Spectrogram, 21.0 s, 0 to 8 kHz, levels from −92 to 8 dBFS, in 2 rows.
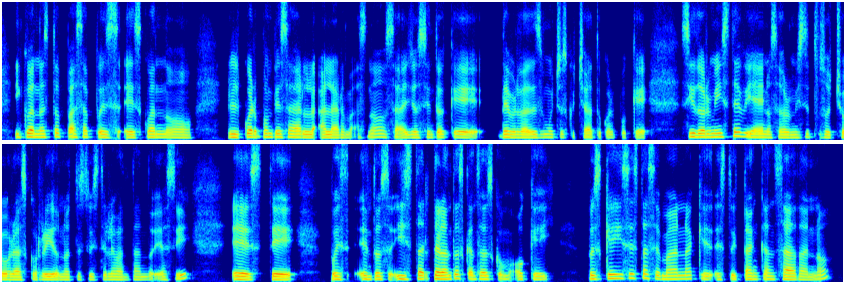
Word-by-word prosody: Y 180 - -3
cuando 190 -1 +6
esto 185 +3 -2
pasa, 185 -2 -1
pues, 170 -2 -2
es 160 -1 -1
cuando 165 -3 -1 0.4
el 180 -2 +2
cuerpo 195 -1 +3
empieza 185 -2 +2
al 170 -1 +3
alarmas, 160 0 -2
¿no? 190 +1 -4
O - - -6
sea, 175 - -2
yo 165 +1 -1
siento 160 - -4
que 170 - 0 0.2
de 175 -1 +2
verdad 165 -1 +2
es 170 0 -2
mucho 180 +1 -6
escuchar - - -5
a - - -4
tu - - -12
cuerpo - - -9
que - - -5 0.4
si 205 - +2
dormiste 195 +4 +3
bien, 85 - +1
o - - -3
sea, 155 - -4
dormiste 160 +3 -3
tus 170 -2 -15
8 160 0 -1
horas, 160 -1 0
corrido, 160 -2 +1
no 155 -1 -4
te 160 +2 -11
estuviste 160 0 -6
levantando 160 0 -4
y - - -3
así, 210 +9 -3 0.5
este, 165 - +5 0.4
pues, 180 -1 0
entonces, 180 -1 0
y 195 - +4
esta, 190 +1 +3
te 200 +1 +4
levantas 195 +4 +5
cansado 185 0 +1
es 185 -1 -2
como 190 -1 -4
okey, 175 0 -4 0.4
¿pues, 195 -1 +1
qué 225 +4 +4
hice 225 +1 +2
esta 240 0 -1
semana, 195 0 -1
que 185 -4 -4
estoy 165 0 -4
tan 180 0 -1
cansada, 175 -4 +1
no? 220 - -5
175 Hz, 180 wpm, -25 LUFS, 165-195 Hz, 0.5 s, cuando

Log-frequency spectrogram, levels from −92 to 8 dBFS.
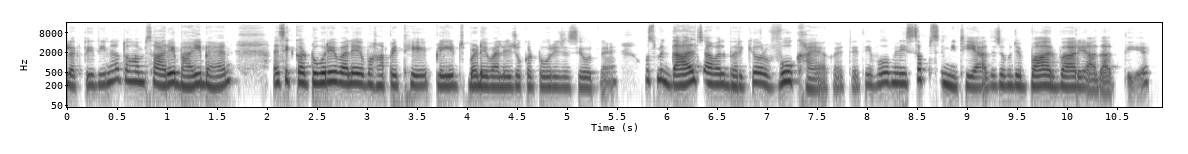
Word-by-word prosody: लगती 205 0 -3
थी 215 +2 -5
ना, 270 +5 -1
तो 290 -2 -4
हम 260 -1 +1
सारे 225 +2 +5
भाई-बहन 205 +2 0 0.4
ऐसे 240 +5 0
कटोरे 240 +1 +6
वाले 230 -1 +5
वहाँ 200 -1 -3
पे 205 - -1
थे, 200 -1 0
प्लेट्स 195 0 0
बड़े 190 0 +2
वाले 185 0 -2
जो 190 - -5
कटोरे 180 -1 -6
जैसे 180 0 -9
होते 170 +5 -8
हैं, 245 +2 -13 0.3
उसमें 285 -2 -1
दाल-चावल 220 +1 +4
भर 185 - -2
के 250 - +2
और 235 -2 +2
वो 260 +2 +6
खाया 160 -2 -6
करते 185 0 -15
थे, 215 - -10
वो 225 +4 -1
मेरी 230 -1 0
सबसे 245 -2 -3
मीठी 190 -1 -3
याद 180 -1 -3
है, - - -7
जो 205 - -3
मुझे 200 0 -2
बार-बार 195 -2 +2
याद 180 - -5
आती 365 -2 -9
है। 240 - -8
205 Hz, 230 wpm, -23 LUFS, 190-240 Hz, 0.4 s, कटोरे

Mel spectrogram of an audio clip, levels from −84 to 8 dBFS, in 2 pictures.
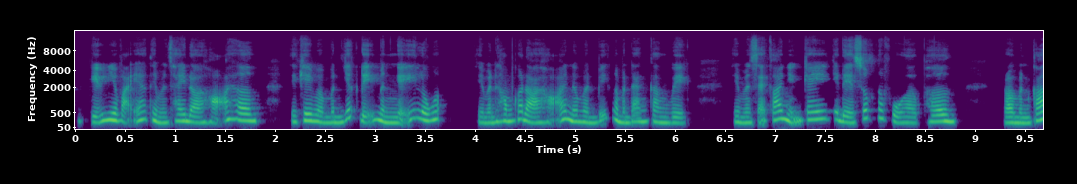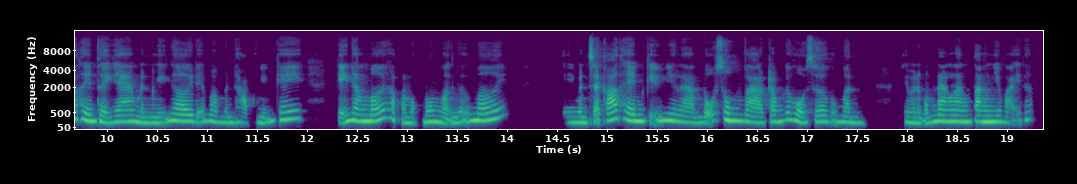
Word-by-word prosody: kiểu 185 +2 -2
như 240 0 +5
vậy 205 - -2
á 245 +4 -1
thì 225 - +1
mình 170 -2 -2
hay 215 0 +1
đòi 175 -4 +1
hỏi 245 +7 -1
hơn, 230 -4 +3 0.4
thì 195 - -5
khi 230 +1 +3
mà 195 -4 +1
mình 175 +1 -2
dứt 300 - -4
điểm 205 +6 -1
mình 185 -7 +2
nghỉ 260 - -3
luôn 245 -2 +2
á, 270 - 0 0.4
thì 175 - -6
mình 170 0 -3
hông 205 +2 0
có 270 - -1
đòi 170 -9 +2
hỏi 240 +9 -2
nữa, 215 - +3
mình 180 -3 -1
biết - - -7
là 235 - +1
mình 170 - -1
đang 195 +2 -2
cần 180 -4 -3
việc 165 -1 -5 0.5
thì 185 - -2
mình 170 0 -2
sẽ - - -4
có 250 - 0
những 245 -4 +1
cái 270 +2 -1
cái 255 - -2
đề 180 -5 0
xuất 295 - -1
nó 300 - -1
phù 190 -5 -2
hợp 170 -1 -5
hơn, 200 +1 +2 0.5
rồi 170 0 +2
mình 165 -1 -1
có 245 +8 +2
thêm 230 -6 +3
thời 185 -5 0
gian 200 +1 +1
mình 170 -2 -1
nghỉ 165 +2 -2
ngơi 215 -2 +3
để 180 +1 -5
mà 205 -2 -1
mình 175 -1 -4
học 160 -3 -5
những 170 +6 -3
cái 270 +4 -1 0.3
kỹ 220 - +1
năng 220 -3 +5
mới, 220 +7 +4
hoặc 250 -5 -4
là - - -2
một 160 -1 -4
môn 190 +1 +2
ngoại 185 - -1
ngữ 175 +6 -3
mới. 240 - +3 0.6
Thì 175 - -4
mình 175 -1 0
sẽ - - +1
có 240 +5 +4
thêm 220 -6 +4
kiểu 225 +1 -2
như 235 -1 +4
là, 180 -3 -2
bổ 170 +5 -2
sung 235 -4 +4
vào 180 -4 +1
trong 200 0 0
cái 250 +1 -2
hồ 185 -6 +2
sơ 195 +2 -2
của 205 - -7
mình, 180 -3 -2 0.4
thì 180 - -5
mình 170 - -1
là - - -2
cũng 160 +4 -2
đang 205 -1 +4
lăn 200 -1 +3
tăn 195 -1 +4
như 195 0 +2
vậy 180 +6 -6
đó. 255 - -6
200 Hz, 305 wpm, -23 LUFS, 175-230 Hz, 0.6 s, như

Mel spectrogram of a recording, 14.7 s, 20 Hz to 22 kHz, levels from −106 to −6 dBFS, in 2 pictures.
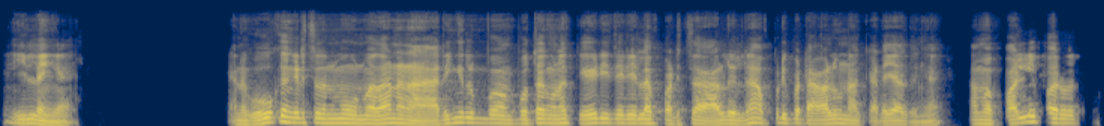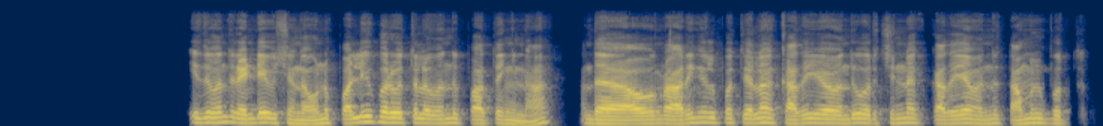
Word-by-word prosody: இல்லைங்க. 100 -8 +2 1.1
எனக்கு 105 0 -1
ஊக்கம் 160 +3 +2
கிடைச்சது 150 -1 0
என்னமோ 135 0 +1
உண்மை 125 0 +3
தான். 135 +2 +3
நான் 100 -1 +4
அறிஞர் 150 +7 -1
பு - - +1 0.2
புத்தகங்கள்லாம் 130 0 0
தேடித் 135 +1 +1
தேடி 130 0 +1
எல்லாம் 125 -1 0
படிச்ச 110 +2 -5
ஆளுல்ல. 115 +7 +1
அப்படிப்பட்ட 130 -5 -2
ஆளும் 125 +1 0
நான் 105 - -7
கிடையாதுங்க. 100 -2 -3 0.2
நம்ம 115 0 0
பள்ளிப்பருவத்து 140 -2 -1 1.4
இது 150 - 0
வந்து 155 -1 0
2ஏ 135 +3 +4
விஷயம் 130 -5 -2
தான். 130 +6 -1
பள்ளிப்பருவத்துல 150 -2 +2
வந்து 140 +2 -2
பாத்தீங்கன்னா, 115 -6 -1 0.3
அந்த 125 -1 0 0.2
அவுங்க 120 +1 +2
அறிஞர்கள் 150 +3 -2
பத்தி 140 -1 -2
எல்லாம் 150 0 +1
கதையா 135 +3 +2
வந்து 130 +2 -2
ஒரு 130 - -3
சின்னக் 140 0 -3
கதையா 125 +3 +2
வந்து 125 +2 -4
தமிழ் 140 +5 -1
புத் 125 -1 -7
130 Hz, 175 wpm, -23 LUFS, 120-140 Hz, 1.4 s, நான்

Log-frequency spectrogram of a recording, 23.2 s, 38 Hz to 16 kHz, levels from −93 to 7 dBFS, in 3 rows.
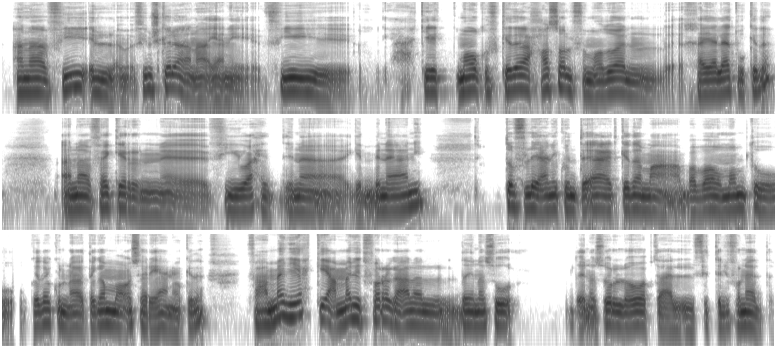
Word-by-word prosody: أنا 130 -1 +3
في 150 +6 0
ال 125 -3 -1
في 145 - -2
مشكلة 150 0 0
أنا 90 +1 -1
يعني - - -4
في 130 -5 +2 0.4
هاحكي 135 - -2
لِك 130 0 -7
موقف 130 -1 +2
كده 150 +2 +2
حصل 150 +1 -1
في 120 - -4
موضوع 115 +4 +2
الخيالات 115 +4 -1
وكده، - - -2 0.6
أنا 120 -1 +3
فاكر 130 -2 0
إن 100 -1 -2 0.5
في 115 -1 -1
واحد 115 -1 -1
هنا 110 -1 -1
جنبنا 115 0 0
يعني 140 +8 +1 0.8
طفل 135 -3 +3
يعني 120 0 +3
كنت 120 -1 +1
قاعد 125 -1 +2
كده 125 0 +1
مع 115 -2 -1
باباه 105 +3 -1
ومامته 120 +2 +2 0.3
وكده، 120 +4 -2
كنا 110 -4 -1
تجمُّع 120 +2 +2
أسري 110 -5 -1
يعني 105 -2 -2
وكده، - - -4 0.4
فعمّال 165 +9 +3
يحكي 185 -4 +1
عمّال 145 +5 +3
يتفرج 155 -1 -1
على 125 +1 +1
الديناصور، 120 +1 0 0.5
الديناصور 130 0 -2
اللي 115 -2 +2
هو 120 +1 +3
بتاع 100 -4 -5
ال 95 0 -4
في - - -7
التليفونات 115 +1 0
ده، 90 - -18
125 Hz, 135 wpm, -22 LUFS, 115-135 Hz, 0.8 s, أنا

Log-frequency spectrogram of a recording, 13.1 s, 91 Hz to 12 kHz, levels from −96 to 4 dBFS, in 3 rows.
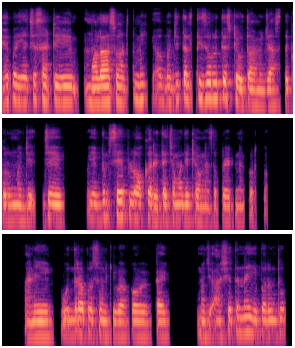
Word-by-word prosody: हे 155 - -2
पहा 170 +2 +1
ह्याच्यासाठी 155 0 +1 0.3
मला 145 +1 +7
असं 155 +1 +1
वाटतं, 150 +3 -4
मी 170 +1 -2
अ, 160 - -5
म्हणजे 150 +1 -5
त्याला 175 -2 +3
तिजोरीतच 180 +1 +2
ठेवतो 140 0 +4
आम्ही 130 -1 -1
जास्त 135 0 -1
करून. 140 0 0
म्हणजे 140 0 -1 0.2
जे 145 -1 +3 0.6
एकदम 145 +3 -3
सेफ 160 +1 +2
लॉकर 145 -1 +2
आहे 130 0 0
त्याच्यामध्ये 140 0 +1
ठेवण्याचा 130 -2 -4
प्रयत्न 135 - -4
करतो. - - -11 0.8
आणि 135 +1 +2 0.2
उंदरापासून 145 -1 +1
किंवा 135 -1 +1 0.5
काही 135 -1 +2 0.5
म्हणजे 135 -1 -4
असे 140 +1 -3
तर 160 - 0
नाही 165 +1 0
आहे, 145 - 0
परंतु 145 +1 -1
145 Hz, 160 wpm, -22 LUFS, 135-155 Hz, 0.8 s, मला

